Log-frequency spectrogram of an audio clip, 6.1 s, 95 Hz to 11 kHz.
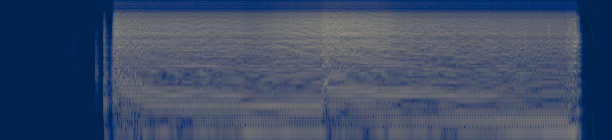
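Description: High-gain distorted electric guitar through a modelled Mesa Boogie Mark IV lead channel, with the Mesa Boogie Five-Band Graphic EQ pedal engaged in place of the amp's own 5-band EQ. A low chord starts about a second in, sustains for almost five seconds and is muted suddenly near the end.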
